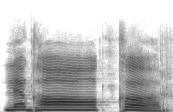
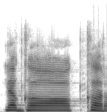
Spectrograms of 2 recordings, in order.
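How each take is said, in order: First: Slow, stretched middle vowel; syllable by syllable. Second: Said in the usual way. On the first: Shown as a demonstration. Teacher modelling a word for learners, syllable by syllable. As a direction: draw the word out in separate syllables.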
